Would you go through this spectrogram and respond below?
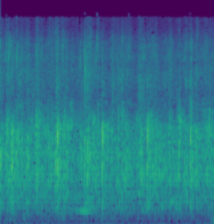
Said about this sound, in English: I think that needs a round of applause, guys, because that's you.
